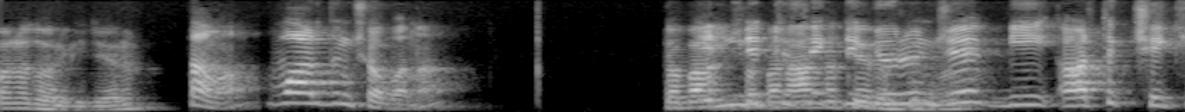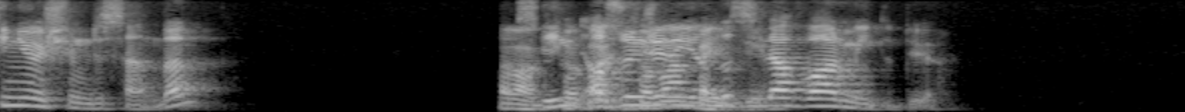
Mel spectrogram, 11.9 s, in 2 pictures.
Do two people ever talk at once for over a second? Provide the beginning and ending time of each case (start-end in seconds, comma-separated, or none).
3.5-4.9, 8.5-9.8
